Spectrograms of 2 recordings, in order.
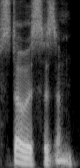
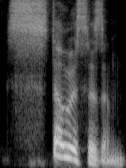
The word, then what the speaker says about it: Stoicism: It's Stoicism, and its followers are Stoics, not Stoicism and Stoics.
